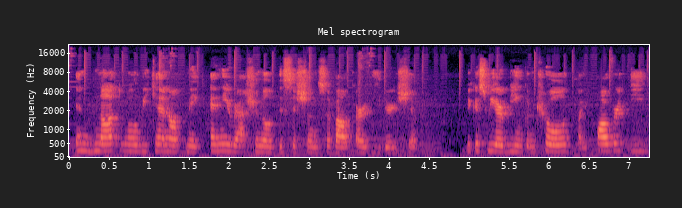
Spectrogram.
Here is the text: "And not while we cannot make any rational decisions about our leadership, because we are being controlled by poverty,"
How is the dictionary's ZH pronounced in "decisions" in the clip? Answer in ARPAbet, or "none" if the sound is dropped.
SH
